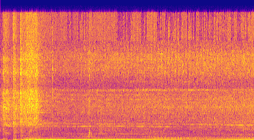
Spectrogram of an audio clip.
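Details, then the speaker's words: Nissan Grand Livina pre-purchase inspection, started once the orange warning lamp goes out: short crank, quick catch and brief flare, then a steady, fairly smooth idle with even firing; engine sound judged normal. "Hai Hah mutu suara mesin ini kategori masih wajarlah ya suaranya masih cukup halus"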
